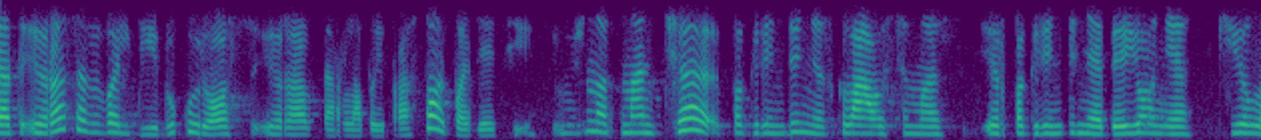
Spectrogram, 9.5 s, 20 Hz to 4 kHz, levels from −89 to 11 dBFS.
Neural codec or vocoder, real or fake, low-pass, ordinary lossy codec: none; real; 3.6 kHz; Opus, 32 kbps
